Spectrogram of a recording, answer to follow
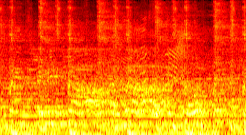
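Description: Live amplified Assyrian dance music: a woman singing into a microphone over electronic keyboard and a heavy, driving beat.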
